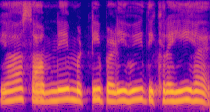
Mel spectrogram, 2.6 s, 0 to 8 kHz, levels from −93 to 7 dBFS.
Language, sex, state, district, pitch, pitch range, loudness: Hindi, female, Madhya Pradesh, Bhopal, 215 Hz, 205-230 Hz, -13 LUFS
